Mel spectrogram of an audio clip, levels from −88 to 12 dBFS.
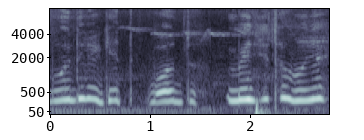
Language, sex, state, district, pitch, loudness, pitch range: Bengali, female, West Bengal, Kolkata, 285 Hz, -15 LUFS, 265-315 Hz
